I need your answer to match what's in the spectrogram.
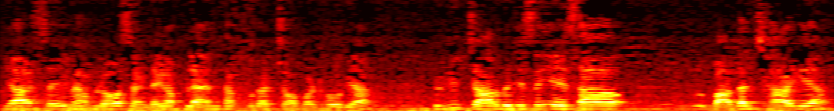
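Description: In a small home as rain falls, a young man vlogging his family chats casually and teases his baby son playfully. His high-pitched voice holds a steady tone at normal speed, recorded on a noisy phone.

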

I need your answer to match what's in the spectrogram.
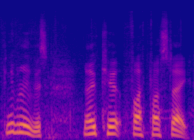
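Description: A middle-aged man vlogs casually while skiing on a snowy slope, chatting and rambling as he films himself with a selfie camera held at arm's length. His voice is high, animated, fast, and dark-toned, with a little hiss or hum.

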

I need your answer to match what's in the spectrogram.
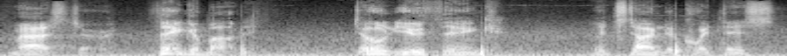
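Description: A man's voice: medium pitch, lively intonation, slow pace, vocal fry, background noise, exaggerated voice. An actor playing a loyal male servant who speaks earnestly and pleadingly to his master in a video game. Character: loyal devoted male servant, young adult.

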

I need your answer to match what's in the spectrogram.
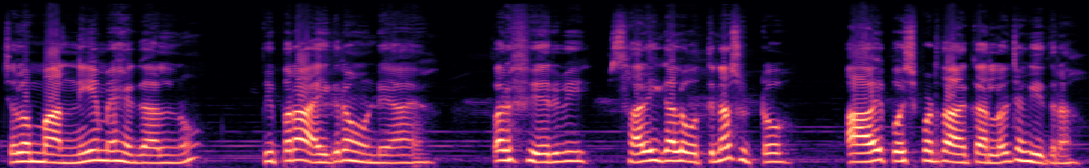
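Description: A woman's voice: mid-range voice, fairly even intonation, a little fast, faint music behind, natural voice. An actress playing a wary woman who keeps urging caution and advising that things be checked properly, in a domestic drama. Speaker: actress in a web series.

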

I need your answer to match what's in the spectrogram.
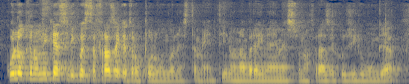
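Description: A man's voice: medium pitch, racing, warm tone, reverberant. A man teaching copywriting, reading ad copy aloud and commenting on it casually, with laughs, swearing and frequent restarts. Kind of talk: casual screen-share commentary.

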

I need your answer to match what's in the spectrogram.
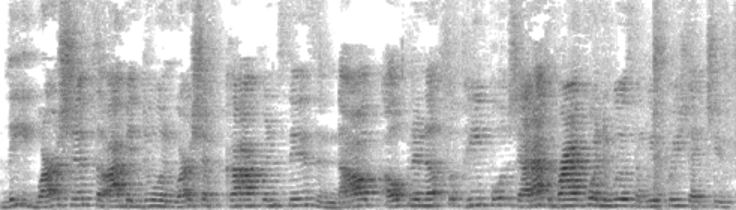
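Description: A woman in her thirties, a radio host and worship leader, chatting as a guest in an animated, laughing way in a studio, at a stand mic filmed from across the room. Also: a little high, moderate pace, few pauses, far from the mic, a little hiss or hum. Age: 30s. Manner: animated, laughing, churchy exclamations. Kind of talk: lively radio interview chat. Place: radio studio, seated on couch. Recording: echoey room, voice from afar.

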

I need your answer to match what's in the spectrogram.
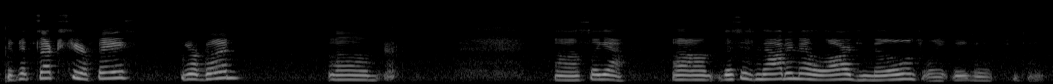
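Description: A woman talking through a gas mask, her voice muffled, speaking loudly and almost yelling to be heard in a casual review. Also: on the high side, takes it slowly, long pauses, a little hiss or hum. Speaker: vlogger.

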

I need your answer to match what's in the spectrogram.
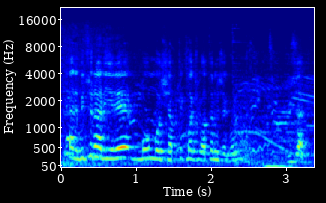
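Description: An excitable young man from Turkey talking over a match he is playing, flipping between loud yelps and muttered grumbles. His voice sits in a middle pitch and sounds a little roomy, with game music playing underneath. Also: quick pace, some chatter behind. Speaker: gaming YouTuber. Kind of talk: live gameplay commentary. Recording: echoey room with game music.

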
